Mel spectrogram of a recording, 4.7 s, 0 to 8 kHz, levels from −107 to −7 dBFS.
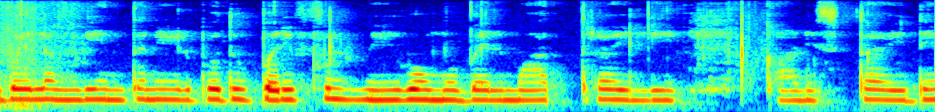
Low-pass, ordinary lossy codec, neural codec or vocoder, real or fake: none; none; none; real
